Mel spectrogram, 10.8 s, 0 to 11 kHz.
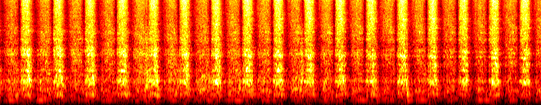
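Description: Rip-cut handsaw ripping a board along the grain, in steady, even strokes about one every 0.6 seconds.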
